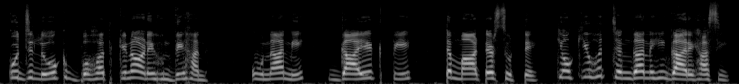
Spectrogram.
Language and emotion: Punjabi, disgusted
